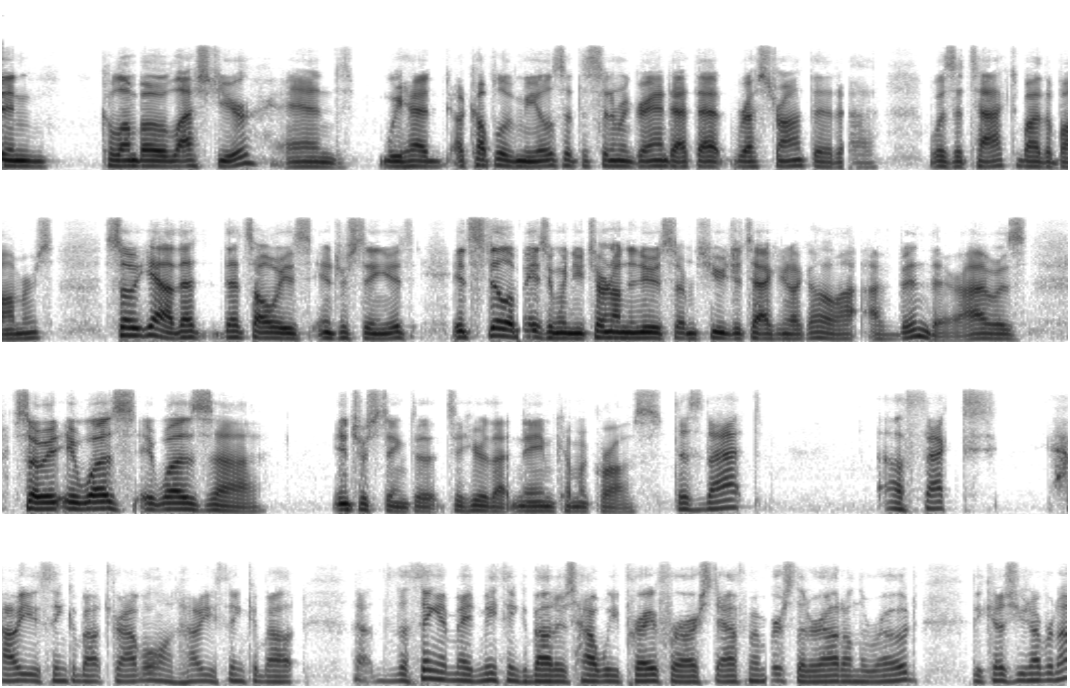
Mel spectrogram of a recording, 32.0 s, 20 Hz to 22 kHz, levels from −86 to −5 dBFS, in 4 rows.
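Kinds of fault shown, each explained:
Lost AMR speech frames: brief dips and warbly, smeared patches in the speech at about 6.3 s after "at that restaurant that", 11.85 s after "it's still", 24.77 s, and 29.69 s after "pray for our staff". Each lasts 0.05 to 0.2 s before the voice returns. Radio errors corrupted short stretches of coded speech, fitting one or two 20 ms frames each, so the decoder repeated its last good pitch and vocal tract settings at falling gain to bridge the gap.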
